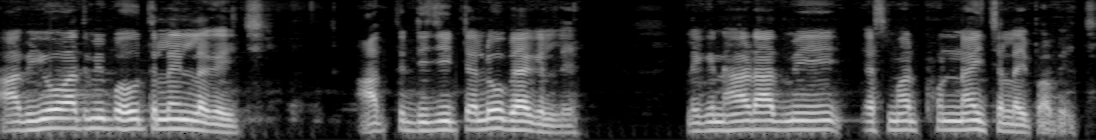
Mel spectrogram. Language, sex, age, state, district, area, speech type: Maithili, male, 18-30, Bihar, Begusarai, rural, spontaneous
